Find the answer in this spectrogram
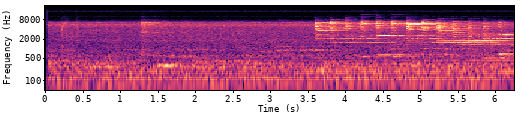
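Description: Steady station background noise, then about three and a half seconds in a platform PA chime melody of clear notes starts. It is the subway station's train-approach signal, played for an incoming train that will not stop.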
